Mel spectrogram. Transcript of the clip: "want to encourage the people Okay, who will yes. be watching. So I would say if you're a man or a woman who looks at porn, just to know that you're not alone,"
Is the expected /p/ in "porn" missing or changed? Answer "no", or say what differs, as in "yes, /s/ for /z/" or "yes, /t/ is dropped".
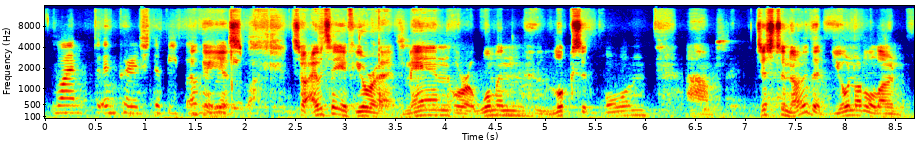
yes, /b/ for /p/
